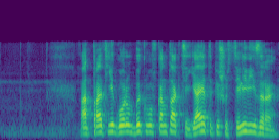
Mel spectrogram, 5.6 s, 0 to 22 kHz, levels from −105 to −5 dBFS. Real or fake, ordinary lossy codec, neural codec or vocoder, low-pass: fake; none; codec, 16 kHz, 4 kbps, FunCodec, trained on Chinese and English, 50 frames a second; 7.2 kHz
